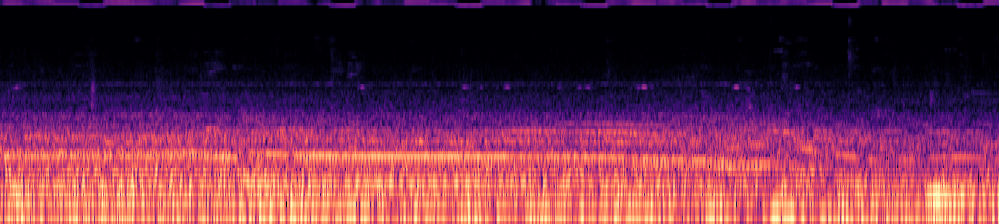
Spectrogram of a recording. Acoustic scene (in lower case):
bus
